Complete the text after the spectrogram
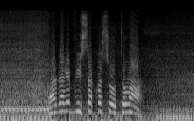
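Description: A motorcycle engine revs sharply in quick bursts.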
